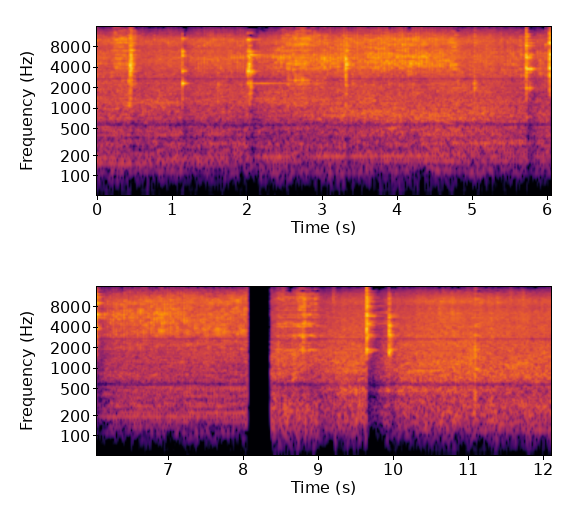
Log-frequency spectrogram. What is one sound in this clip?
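Metal bars clank as they are shifted in a pile.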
